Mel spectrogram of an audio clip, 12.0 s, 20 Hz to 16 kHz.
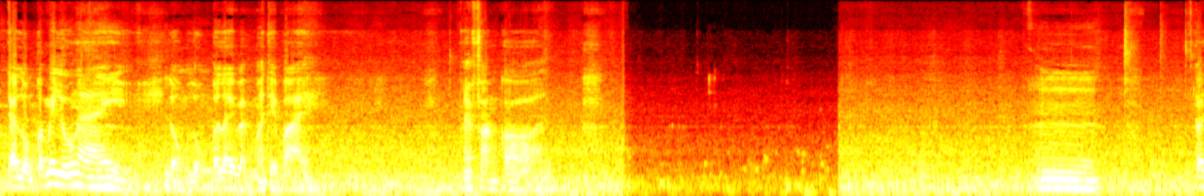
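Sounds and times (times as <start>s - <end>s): room hiss and low hum: 0.0s - 12.0s.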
